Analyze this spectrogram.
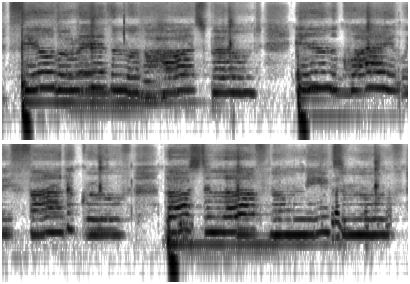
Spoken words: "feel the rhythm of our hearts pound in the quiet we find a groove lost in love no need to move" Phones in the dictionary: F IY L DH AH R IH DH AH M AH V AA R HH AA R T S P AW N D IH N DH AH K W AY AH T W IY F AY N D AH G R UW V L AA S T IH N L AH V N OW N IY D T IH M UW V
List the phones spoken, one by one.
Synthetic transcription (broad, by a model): F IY L DH AH R IH DH AH M AH V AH HH AA R T S B AW N D IH N DH AH K W AY AH T W IY F AY N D AH G R UW V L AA S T IH N L AH V N OW N IY D T IH M UW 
